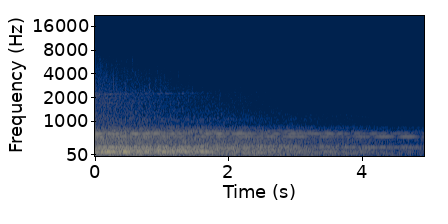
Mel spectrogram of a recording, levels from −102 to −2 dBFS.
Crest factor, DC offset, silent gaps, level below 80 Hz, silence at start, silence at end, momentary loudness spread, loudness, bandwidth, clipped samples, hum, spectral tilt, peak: 18 dB; under 0.1%; none; -70 dBFS; 0 s; 0.1 s; 21 LU; -51 LUFS; 4.8 kHz; under 0.1%; none; -11 dB/octave; -34 dBFS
